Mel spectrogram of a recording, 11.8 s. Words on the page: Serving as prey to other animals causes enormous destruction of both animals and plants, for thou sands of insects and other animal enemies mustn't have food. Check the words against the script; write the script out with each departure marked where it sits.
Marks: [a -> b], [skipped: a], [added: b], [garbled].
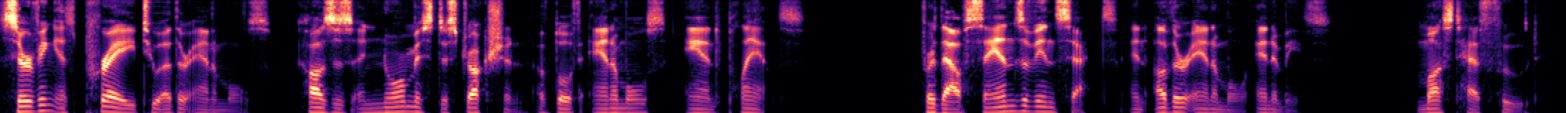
Serving as prey to other animals causes enormous destruction of both animals and plants, for thou sands of insects and other animal enemies [mustn't -> must] have food.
